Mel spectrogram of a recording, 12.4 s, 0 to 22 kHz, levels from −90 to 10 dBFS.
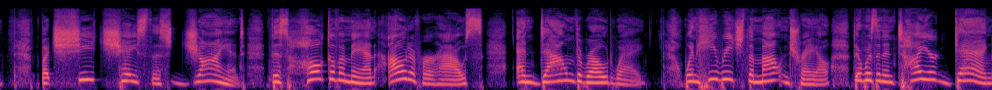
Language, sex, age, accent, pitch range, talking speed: English, female, 50-69, American, 210-290 Hz, 140 wpm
